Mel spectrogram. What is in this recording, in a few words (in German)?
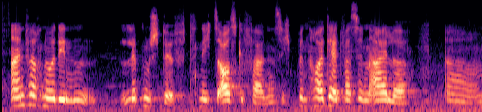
Junge Frau; The Good Fight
